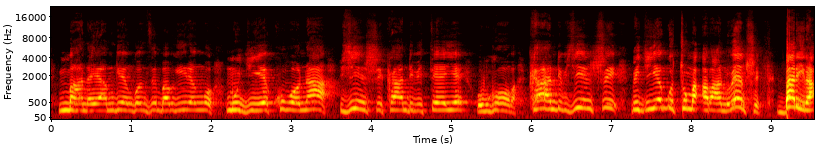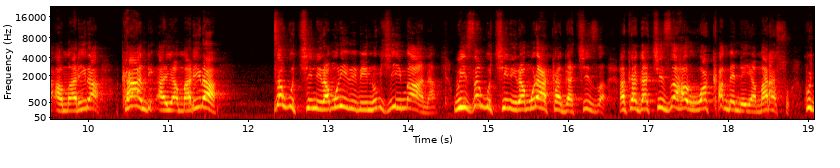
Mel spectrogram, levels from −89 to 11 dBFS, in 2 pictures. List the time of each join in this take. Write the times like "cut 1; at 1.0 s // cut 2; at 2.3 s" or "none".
cut 1; at 12.3 s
